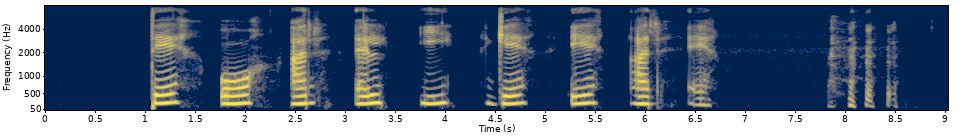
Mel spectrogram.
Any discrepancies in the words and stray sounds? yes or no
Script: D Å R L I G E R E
yes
